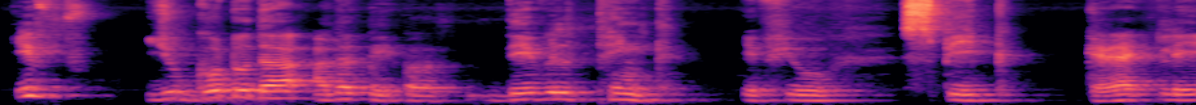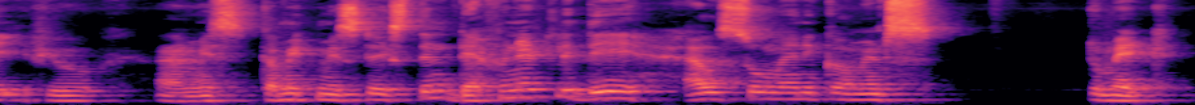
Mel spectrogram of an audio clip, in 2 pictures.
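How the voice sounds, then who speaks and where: This Hindi-speaking man from India teaches spoken English in a repetitive style, leaning on rhetorical questions and emphatic pauses. He has an Indian accent and a warm, mid-range voice, and the recording sounds echoey.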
